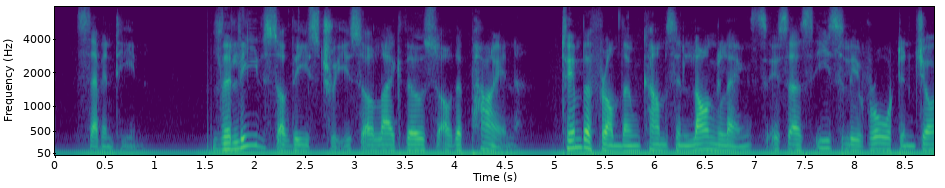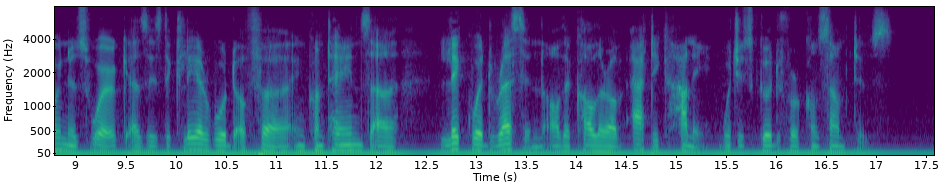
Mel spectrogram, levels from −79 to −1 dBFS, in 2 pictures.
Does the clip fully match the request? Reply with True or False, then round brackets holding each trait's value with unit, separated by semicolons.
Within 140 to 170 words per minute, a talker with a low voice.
True (165 wpm; 105 Hz)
